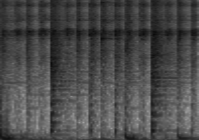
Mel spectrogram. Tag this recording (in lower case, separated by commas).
drum, percussion, tambourine, musical instrument, music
